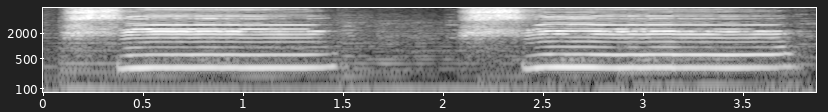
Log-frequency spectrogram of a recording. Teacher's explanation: The tip of the tongue rolls up very close to the roof of the mouth, producing sh with a weak airflow, similar to sh in the English word shirt.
